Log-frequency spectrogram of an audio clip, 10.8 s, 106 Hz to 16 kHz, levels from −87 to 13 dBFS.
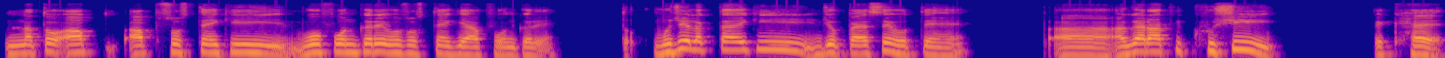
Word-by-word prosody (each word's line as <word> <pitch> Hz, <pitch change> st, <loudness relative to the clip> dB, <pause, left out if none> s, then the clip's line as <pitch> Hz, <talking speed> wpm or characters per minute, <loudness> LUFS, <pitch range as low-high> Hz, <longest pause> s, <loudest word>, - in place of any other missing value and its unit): ना 170 Hz, -, +2 dB
तो 190 Hz, -, +3 dB
आप 180 Hz, 0 st, +3 dB, 0.3 s
आप 160 Hz, 0 st, +2 dB
सोचते 180 Hz, 0 st, -3 dB
हैं 175 Hz, -1 st, +1 dB
कि 175 Hz, -3 st, 0 dB
वो 175 Hz, +3 st, +2 dB
फ़ोन 180 Hz, -1 st, +1 dB
करे, 190 Hz, +1 st, +3 dB
वो 175 Hz, -1 st, +1 dB
सोचते 160 Hz, 0 st, -5 dB
हैं 150 Hz, -, -2 dB
कि 155 Hz, -, -1 dB
आप 140 Hz, -1 st, +1 dB
फ़ोन 140 Hz, -, -4 dB
करें। 105 Hz, -, -4 dB, 0.5 s
तो -, -, -13 dB, 0.2 s
मुझे 225 Hz, +8 st, +5 dB
लगता 225 Hz, -1 st, +1 dB
है 220 Hz, 0 st, +3 dB
कि 230 Hz, +1 st, -5 dB, 0.4 s
जो 175 Hz, -, +3 dB
पैसे 160 Hz, +5 st, +3 dB
होते 155 Hz, -3 st, -1 dB
हैं 135 Hz, -1 st, -6 dB, 0.7 s
अ, -, -, -2 dB, 0.4 s
अगर 190 Hz, +6 st, +5 dB
आपकी 190 Hz, +1 st, +2 dB, 0.2 s
खुशी 200 Hz, +4 st, +3 dB, 1.0 s
एक 150 Hz, 0 st, -8 dB
है 155 Hz, -, +6 dB
175 Hz, 175 wpm, -19 LUFS, 160-190 Hz, 1.0 s, है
